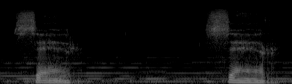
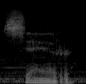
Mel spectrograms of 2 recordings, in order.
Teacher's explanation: notice I did a little trill on the R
